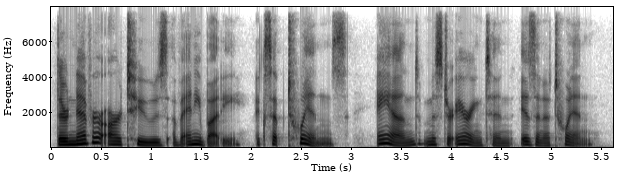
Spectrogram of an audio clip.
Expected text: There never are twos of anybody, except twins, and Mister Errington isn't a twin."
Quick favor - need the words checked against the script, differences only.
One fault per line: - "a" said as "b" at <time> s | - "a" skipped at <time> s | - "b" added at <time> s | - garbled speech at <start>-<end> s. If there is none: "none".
none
